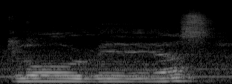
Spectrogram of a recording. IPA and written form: ˡglɒrɪəs (glorious)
